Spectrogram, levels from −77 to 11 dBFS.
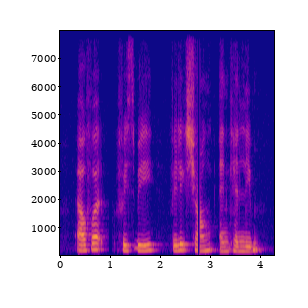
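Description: At 0.98 to 1.04 s (60 ms) and 2.76 to 2.81 s (40 ms), packet loss on an ADPCM call leaves hard-edged silent gaps, each a few packets long. Waveform and spectrogram drop to a blank column. Afterward the decoder's predictor and step size briefly mismatch the sender's, so the speech re-enters slightly distorted for some tens of milliseconds.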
